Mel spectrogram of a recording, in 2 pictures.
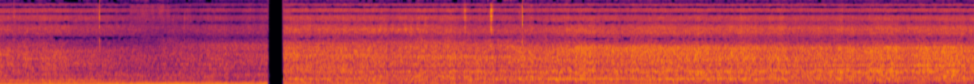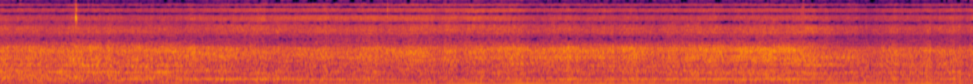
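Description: Engine and road noise of a moving road vehicle, heard from inside it: a steady hum and rumble that breaks off for a split second about four seconds in.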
